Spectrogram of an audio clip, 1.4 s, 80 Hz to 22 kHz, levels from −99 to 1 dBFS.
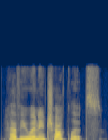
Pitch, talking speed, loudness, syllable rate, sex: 235 Hz, 175 wpm, -17 LUFS, 7.3 syllables/s, female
